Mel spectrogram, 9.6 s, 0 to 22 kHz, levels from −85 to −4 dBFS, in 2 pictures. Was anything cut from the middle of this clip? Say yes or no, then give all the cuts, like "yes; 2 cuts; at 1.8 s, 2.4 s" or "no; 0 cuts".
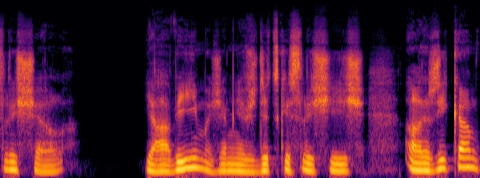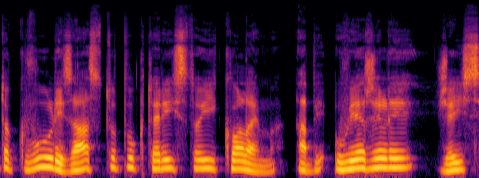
yes; 1 cut; at 7.7 s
